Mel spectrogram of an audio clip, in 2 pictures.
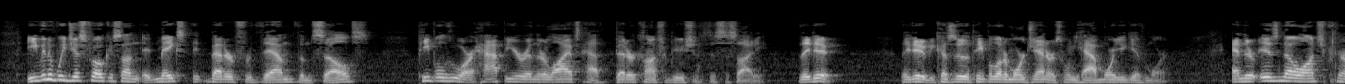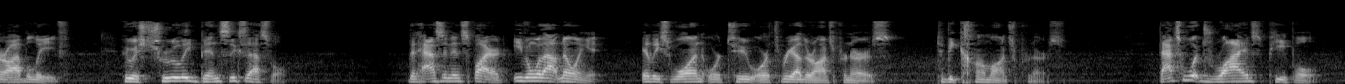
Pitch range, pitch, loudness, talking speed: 95-135 Hz, 115 Hz, -21 LUFS, 175 wpm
